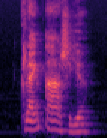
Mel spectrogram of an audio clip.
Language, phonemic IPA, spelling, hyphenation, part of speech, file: Dutch, /ˌklɛi̯nˈaː.zi.ə/, Klein-Azië, Klein-Azië, proper noun, Nl-Klein-Azië.ogg
- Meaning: Asia Minor (Anatolian peninsula)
